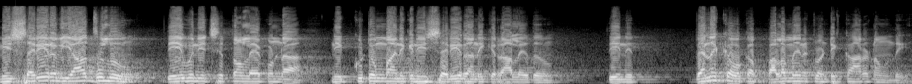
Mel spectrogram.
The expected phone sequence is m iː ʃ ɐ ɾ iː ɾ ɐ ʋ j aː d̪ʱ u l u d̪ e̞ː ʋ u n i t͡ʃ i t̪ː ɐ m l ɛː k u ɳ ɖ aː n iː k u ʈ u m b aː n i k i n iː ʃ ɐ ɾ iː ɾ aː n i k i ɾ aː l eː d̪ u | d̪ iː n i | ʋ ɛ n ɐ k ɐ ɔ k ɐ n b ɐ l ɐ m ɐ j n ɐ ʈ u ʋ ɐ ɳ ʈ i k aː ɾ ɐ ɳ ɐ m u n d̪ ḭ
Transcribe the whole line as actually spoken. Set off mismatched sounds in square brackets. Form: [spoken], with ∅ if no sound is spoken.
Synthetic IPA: m iː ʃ ɐ ɾ iː ɾ ɐ ʋ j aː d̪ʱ u l u d̪ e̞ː [w] u n i t͡ʃ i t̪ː ɐ m l ɛː k u ɳ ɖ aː n iː k u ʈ u m b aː n i k i n iː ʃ ɐ ɾ iː ɾ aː n i k i ɾ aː l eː d̪ u | d̪ iː n i | ʋ ɛ n ɐ k ɐ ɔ k ɐ [∅] b ɐ l ɐ m ɐ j n ɐ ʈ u ʋ ɐ ɳ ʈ i k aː ɾ ɐ ɳ ɐ m u n d̪ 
